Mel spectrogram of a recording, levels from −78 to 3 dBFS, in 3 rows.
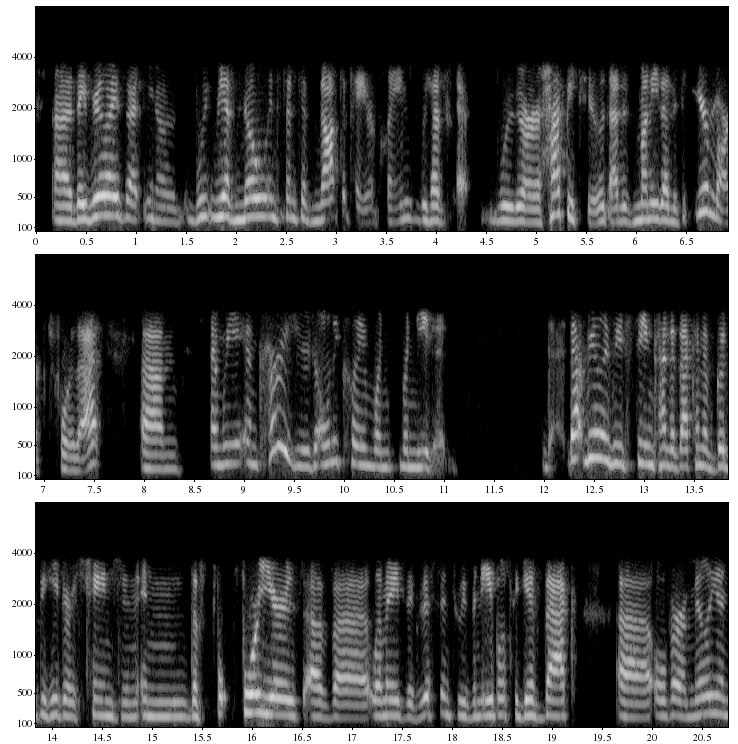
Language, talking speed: English, 215 wpm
